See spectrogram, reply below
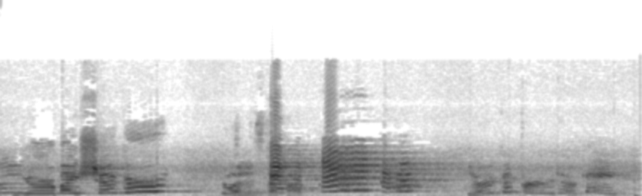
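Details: Pet bird singing and dancing in an office, a phrase its owner hears as "I love you". It gives a string of bright, bending whistled and voice-like notes, some rising and some falling, in short bursts with brief pauses between them.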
